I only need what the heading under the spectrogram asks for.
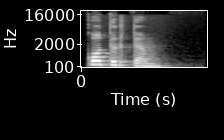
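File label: "котыртӧм", Komi, female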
